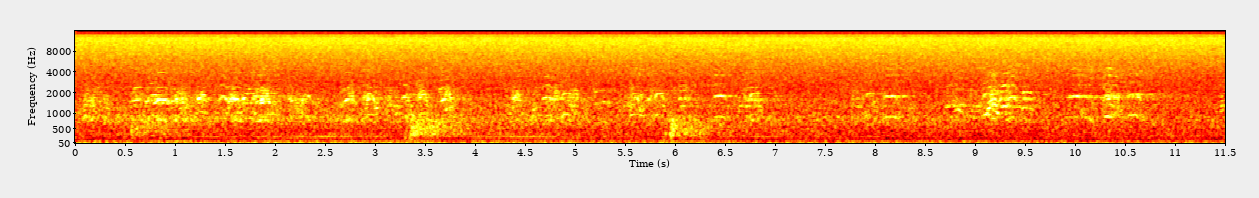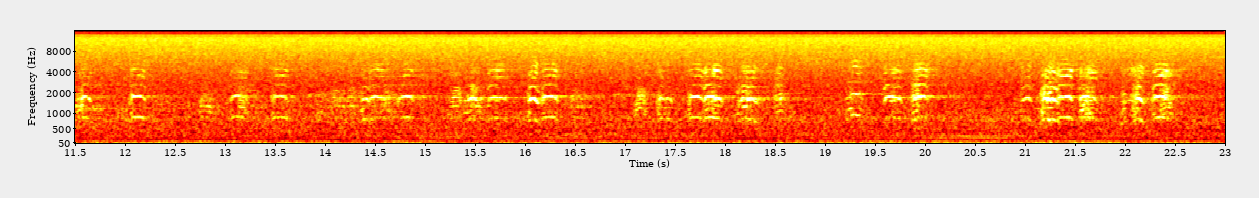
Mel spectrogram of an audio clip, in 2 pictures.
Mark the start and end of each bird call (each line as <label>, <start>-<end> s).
Snow Goose (Anser caerulescens), 0.0-23.0 s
